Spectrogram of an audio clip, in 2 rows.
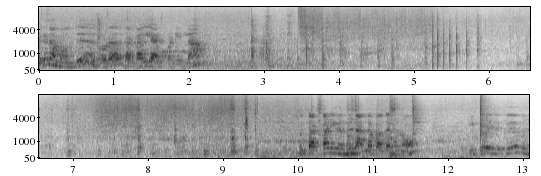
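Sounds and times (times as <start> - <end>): food sizzling in oil: 3.3 - 10.4.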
